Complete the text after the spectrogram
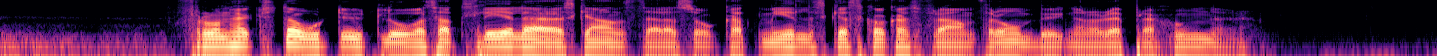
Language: Swedish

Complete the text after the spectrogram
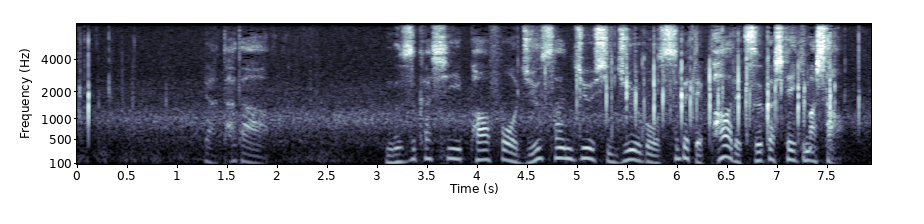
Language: Japanese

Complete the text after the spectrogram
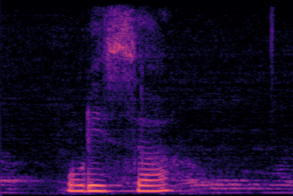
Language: Santali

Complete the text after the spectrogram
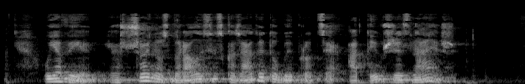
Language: Ukrainian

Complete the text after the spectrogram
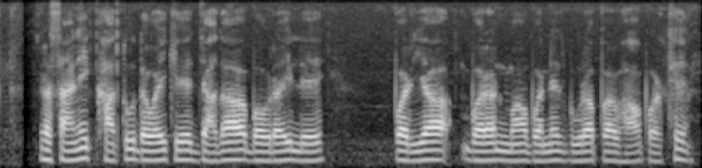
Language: Chhattisgarhi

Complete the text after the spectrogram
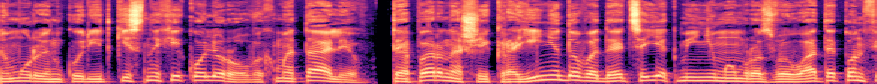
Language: Ukrainian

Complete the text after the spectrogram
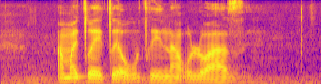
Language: Xhosa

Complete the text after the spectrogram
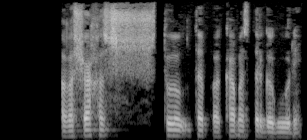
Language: Pashto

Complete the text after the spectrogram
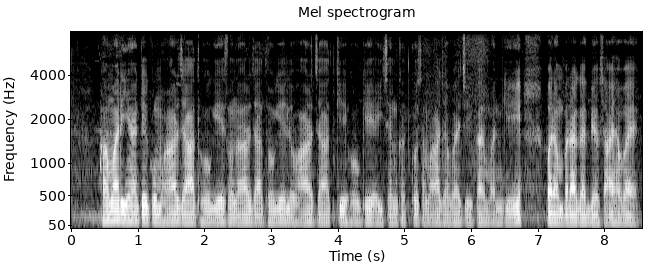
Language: Chhattisgarhi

